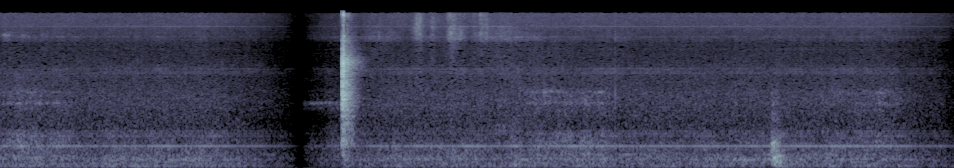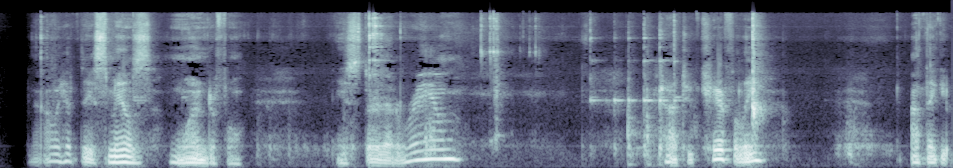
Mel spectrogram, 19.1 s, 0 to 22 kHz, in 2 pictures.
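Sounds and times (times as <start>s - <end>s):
faint steady hum: 0.0s - 2.8s, 3.6s - 19.0s.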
